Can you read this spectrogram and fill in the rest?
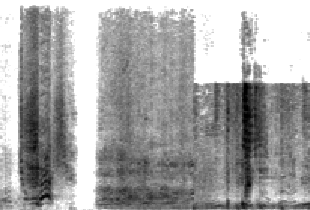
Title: Celebrities sneezing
